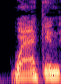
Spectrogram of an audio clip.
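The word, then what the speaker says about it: Wacken: as they come in whacking is the biggest metal festival in the world whacking is a huge metal fest now that follows the the w is pronounced as a v not any which is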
